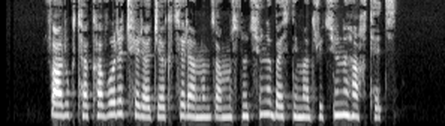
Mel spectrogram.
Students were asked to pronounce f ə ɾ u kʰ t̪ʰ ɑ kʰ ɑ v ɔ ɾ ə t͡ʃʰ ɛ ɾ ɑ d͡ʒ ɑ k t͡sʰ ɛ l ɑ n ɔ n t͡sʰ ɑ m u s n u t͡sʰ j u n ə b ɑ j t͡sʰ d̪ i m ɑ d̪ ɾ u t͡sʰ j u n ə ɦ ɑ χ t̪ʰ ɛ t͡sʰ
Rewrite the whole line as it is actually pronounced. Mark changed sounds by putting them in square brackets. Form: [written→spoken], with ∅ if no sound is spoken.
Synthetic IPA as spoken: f [ə→ɑ] ɾ u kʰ t̪ʰ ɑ kʰ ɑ v ɔ ɾ ə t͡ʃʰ ɛ ɾ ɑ d͡ʒ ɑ k t͡sʰ ɛ l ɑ n ɔ n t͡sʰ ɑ m u s n u t͡sʰ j u n ə b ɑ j t͡sʰ d̪ i m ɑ d̪ ɾ u t͡sʰ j u n ə ɦ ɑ χ t̪ʰ ɛ t͡sʰ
